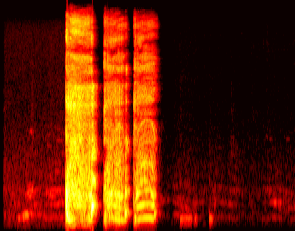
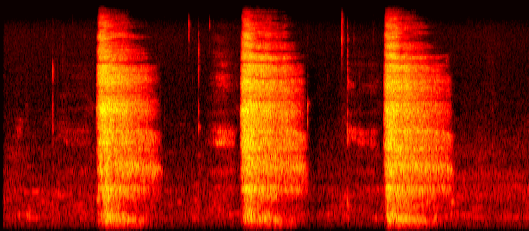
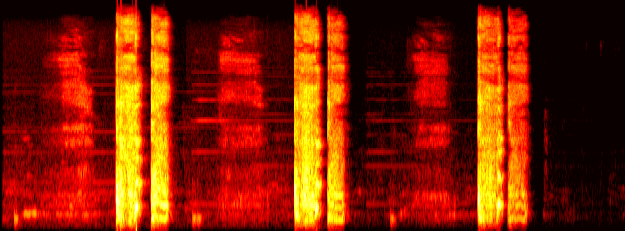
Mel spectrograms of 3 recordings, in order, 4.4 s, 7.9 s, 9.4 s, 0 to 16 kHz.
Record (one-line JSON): {"cough_length": "4.4 s", "cough_amplitude": 30212, "cough_signal_mean_std_ratio": 0.32, "exhalation_length": "7.9 s", "exhalation_amplitude": 6979, "exhalation_signal_mean_std_ratio": 0.43, "three_cough_length": "9.4 s", "three_cough_amplitude": 32767, "three_cough_signal_mean_std_ratio": 0.3, "survey_phase": "beta (2021-08-13 to 2022-03-07)", "age": "45-64", "gender": "Female", "wearing_mask": "No", "symptom_cough_any": true, "symptom_runny_or_blocked_nose": true, "symptom_onset": "8 days", "smoker_status": "Never smoked", "respiratory_condition_asthma": false, "respiratory_condition_other": false, "recruitment_source": "REACT", "submission_delay": "1 day", "covid_test_result": "Negative", "covid_test_method": "RT-qPCR"}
